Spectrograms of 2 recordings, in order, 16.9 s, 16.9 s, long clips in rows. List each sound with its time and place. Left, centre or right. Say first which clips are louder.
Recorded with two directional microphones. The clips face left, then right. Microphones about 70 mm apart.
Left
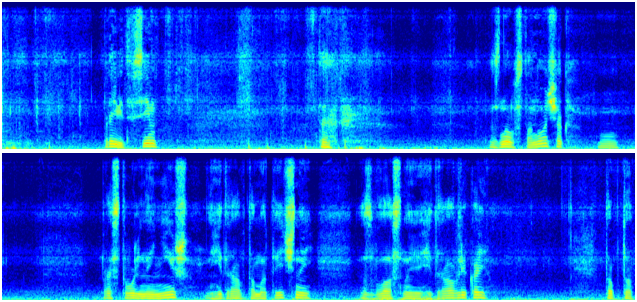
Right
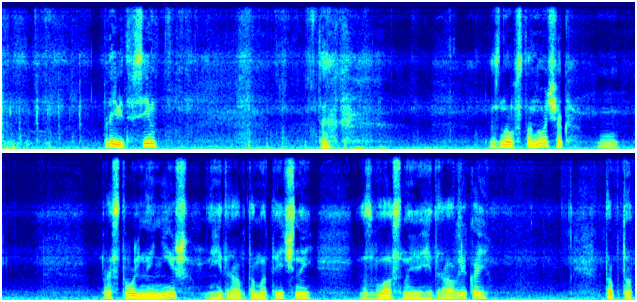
1.4 s speech: right 6 dB; centre
4.2 s a sound: right 1 dB; left
6.5 s speech: right 5 dB; centre
9.7 s speech: right 8 dB; centre
14.6 s speech: right 5 dB; centre
16.0 s a sound: right 1 dB; centre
